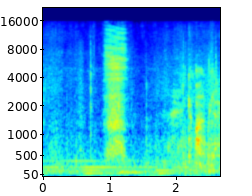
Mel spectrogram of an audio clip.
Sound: inhales sharply

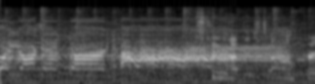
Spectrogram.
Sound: laughing hysterically

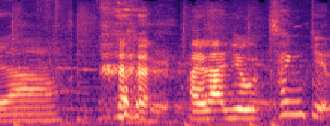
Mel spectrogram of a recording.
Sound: laughing

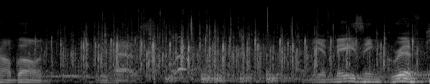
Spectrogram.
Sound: audience applauding

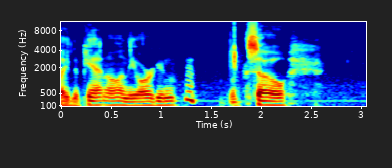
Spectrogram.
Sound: giggling

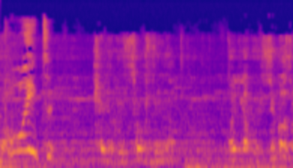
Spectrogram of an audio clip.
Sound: Akitsu in Japanese

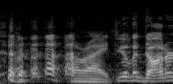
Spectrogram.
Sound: John laughs

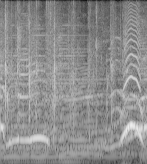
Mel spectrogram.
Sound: clapping

